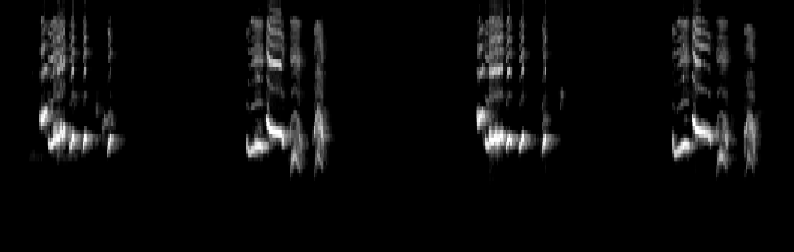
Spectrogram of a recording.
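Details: Competitive singing from an Orange-headed thrush used as a decoy bird, clean recording: four whistled phrases alternating between two patterns, a descending slurred whistle with short chirps and a rising note ending in a rough burst, roughly every three seconds.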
